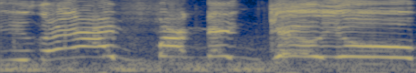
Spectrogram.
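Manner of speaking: acted high, enraged, threatening, furious scream. Retelling an angry man banging a bucket: imitating someone screaming. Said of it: "He's screaming at the top of his lungs".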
